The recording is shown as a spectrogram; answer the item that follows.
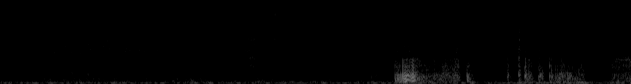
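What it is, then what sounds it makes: Cardboard box. A small closed corrugated cardboard box printed with a Well.ca logo is held in one hand while a fingertip with a short nail scratches and taps across its printed top face. Soft, dry scratching runs through the clip, with a louder burst of scraping and taps near the end.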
